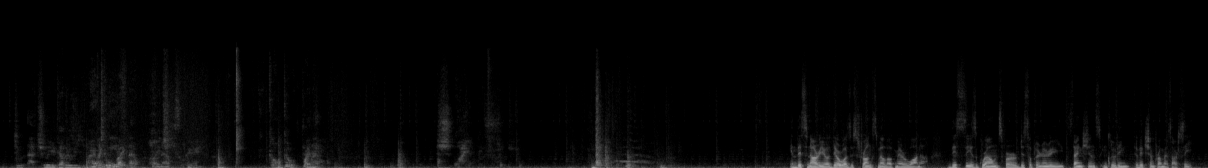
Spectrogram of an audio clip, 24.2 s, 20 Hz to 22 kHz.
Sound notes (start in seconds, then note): 4.6 clicks fingers; 11.8 door opens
